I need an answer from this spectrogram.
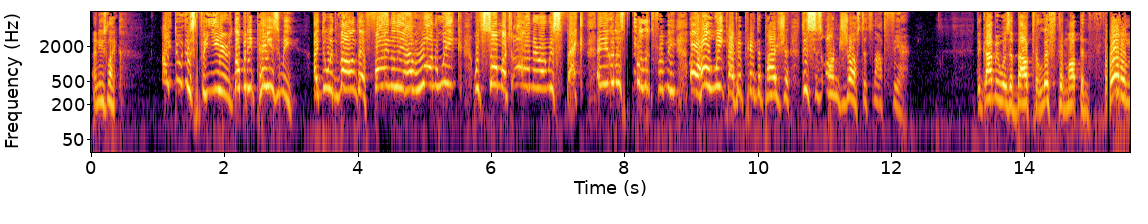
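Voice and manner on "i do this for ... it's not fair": put-on high, tearful wailing old man; near sobbing. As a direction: plead through tears that it's unjust. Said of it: "the man is virtually sobbing".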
